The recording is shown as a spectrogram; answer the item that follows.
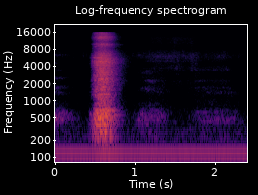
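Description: A person's single short, sharp, forceful burst of breath, sneeze-like, about half a second in, amid heavy breathing.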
